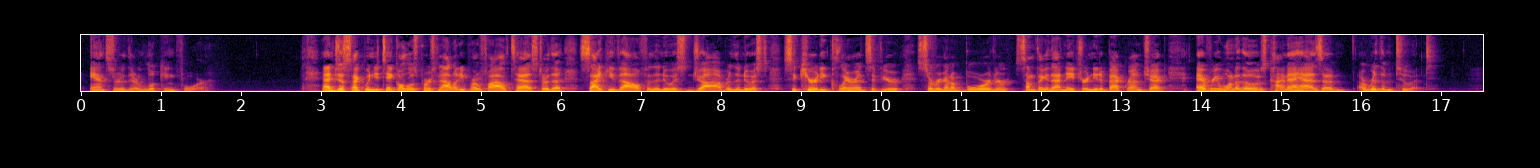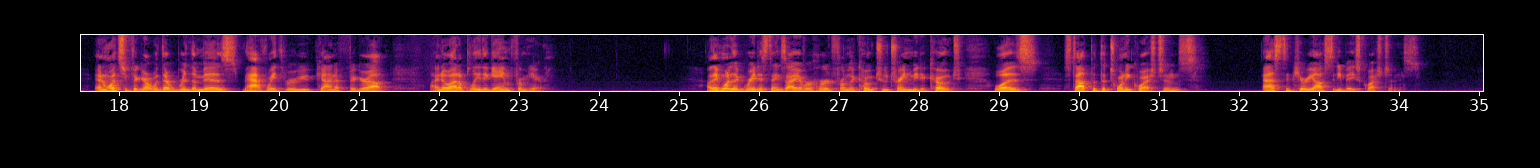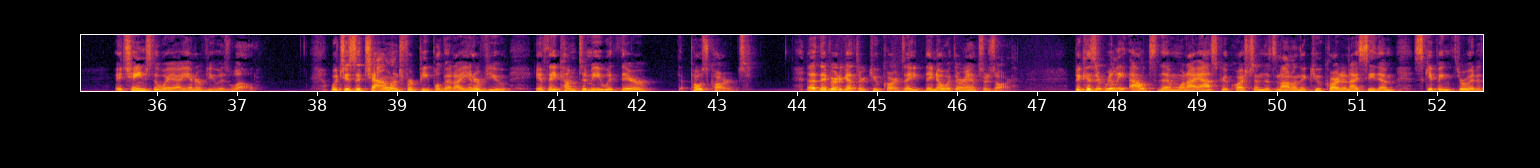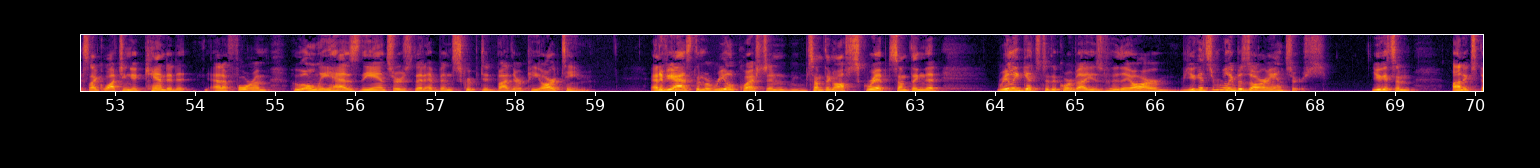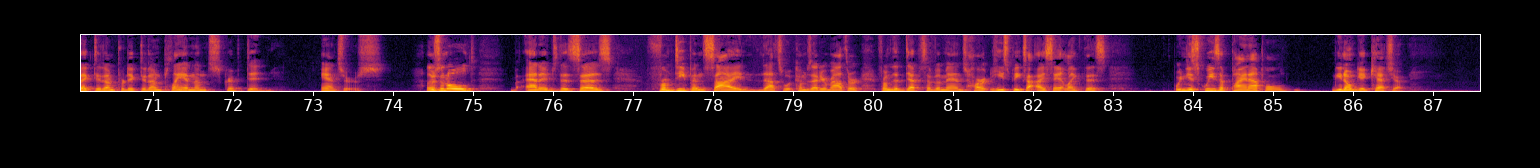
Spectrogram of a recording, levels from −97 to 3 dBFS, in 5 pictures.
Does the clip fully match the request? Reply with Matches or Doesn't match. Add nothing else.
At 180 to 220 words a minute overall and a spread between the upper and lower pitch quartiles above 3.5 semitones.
Matches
